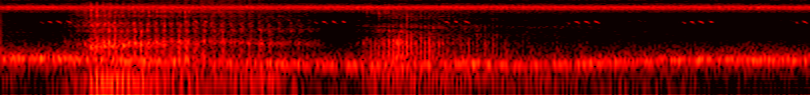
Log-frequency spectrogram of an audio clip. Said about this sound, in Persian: با صدای خور و پف خسرو به خودش اومد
